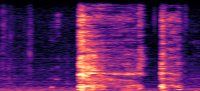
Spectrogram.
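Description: A woman coughing into her hand: one longer cough about a second in, then a short second one.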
